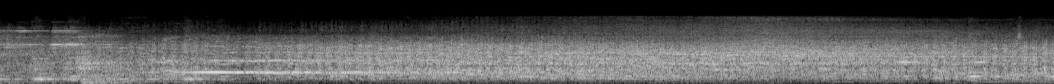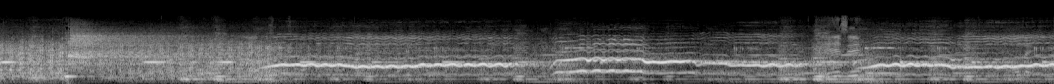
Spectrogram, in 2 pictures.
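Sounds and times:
loud live music: 0.0 - 21.0.

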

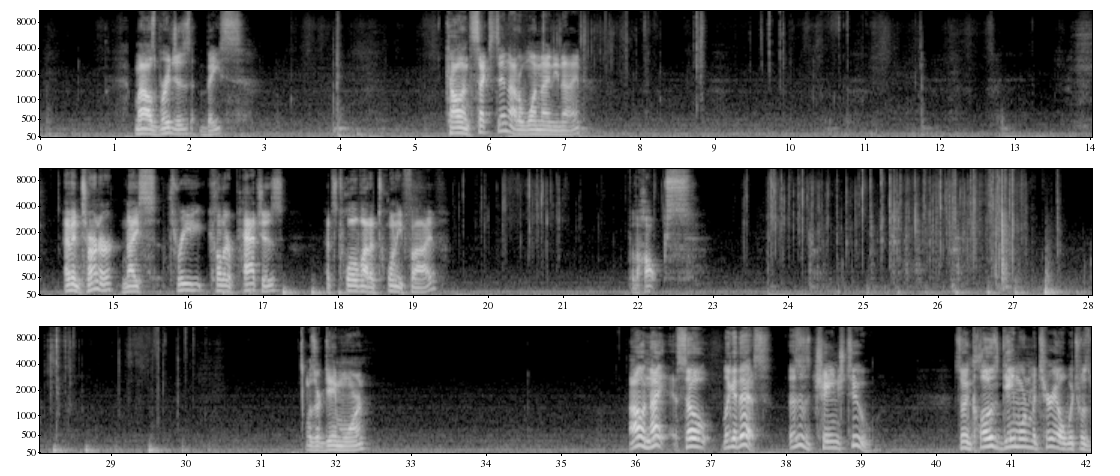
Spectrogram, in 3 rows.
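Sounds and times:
low steady hum: 0.0 - 42.0
cards and plastic rustling: 5.2 - 11.8, 18.9 - 22.5, 23.2 - 30.3.

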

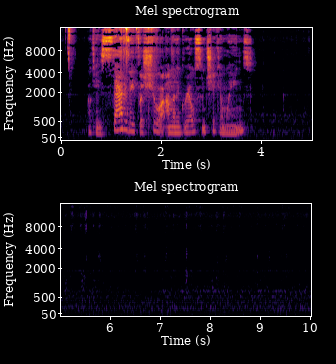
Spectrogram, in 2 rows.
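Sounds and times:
pen scratching on paper: 4.0 - 10.0.

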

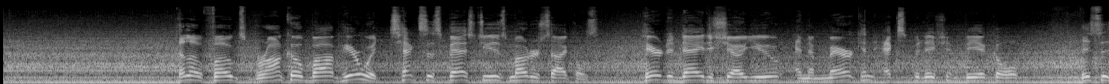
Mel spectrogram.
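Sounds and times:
pickup truck engine idling: 0.0 - 11.0.

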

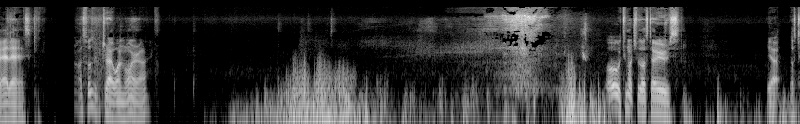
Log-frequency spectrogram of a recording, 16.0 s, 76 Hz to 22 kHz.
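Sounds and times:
wind buffeting microphone: 4.3 - 16.0
rc car high hiss: 8.4 - 11.7.

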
